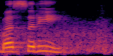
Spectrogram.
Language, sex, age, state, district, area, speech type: Sindhi, female, 30-45, Gujarat, Surat, urban, read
